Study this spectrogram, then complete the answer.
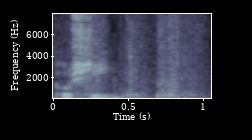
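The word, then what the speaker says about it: Oisin: o i s i n but um it's pronounced oen so next up this is going to be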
